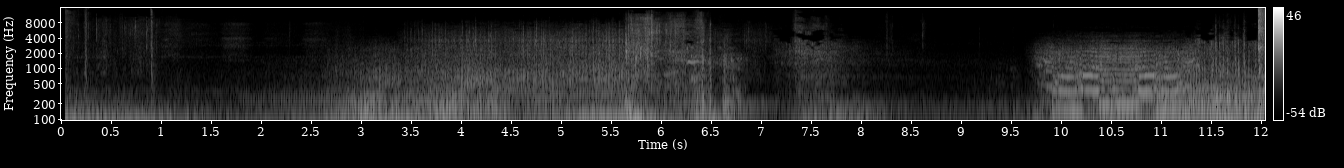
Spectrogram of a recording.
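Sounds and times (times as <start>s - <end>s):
low rumble: 0.0s - 6.2s.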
